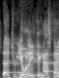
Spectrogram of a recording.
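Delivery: normal talking voice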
